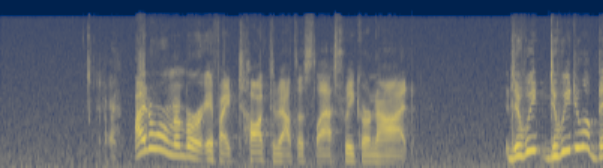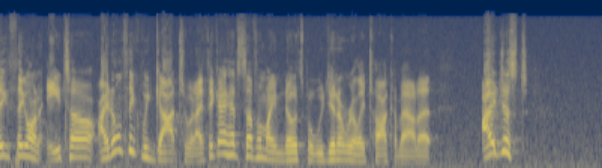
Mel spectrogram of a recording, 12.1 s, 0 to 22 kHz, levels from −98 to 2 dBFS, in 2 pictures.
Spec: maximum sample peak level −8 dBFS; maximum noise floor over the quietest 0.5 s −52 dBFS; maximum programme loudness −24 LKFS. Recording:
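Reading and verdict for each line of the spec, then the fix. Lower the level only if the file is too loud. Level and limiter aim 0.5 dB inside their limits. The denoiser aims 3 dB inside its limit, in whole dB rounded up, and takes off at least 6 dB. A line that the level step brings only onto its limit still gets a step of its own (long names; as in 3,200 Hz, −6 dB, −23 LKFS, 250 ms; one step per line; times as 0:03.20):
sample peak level −5.0 dBFS: out of spec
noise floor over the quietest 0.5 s −48 dBFS: out of spec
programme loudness −20.0 LKFS: out of spec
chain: level −4.5 dB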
